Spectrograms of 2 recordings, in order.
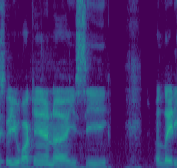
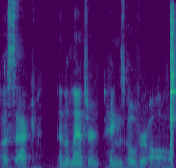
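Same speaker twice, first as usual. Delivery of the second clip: usual speaking voice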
